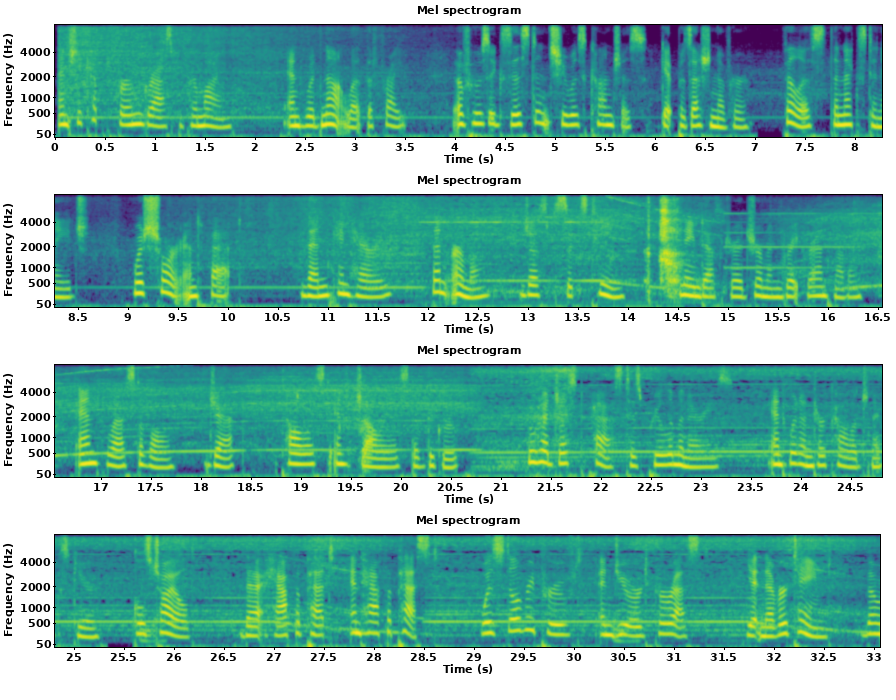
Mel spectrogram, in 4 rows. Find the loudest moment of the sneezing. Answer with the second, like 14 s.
14 s.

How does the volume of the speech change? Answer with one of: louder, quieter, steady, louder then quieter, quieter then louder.
steady.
